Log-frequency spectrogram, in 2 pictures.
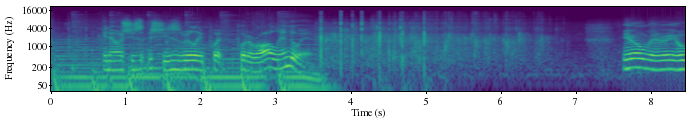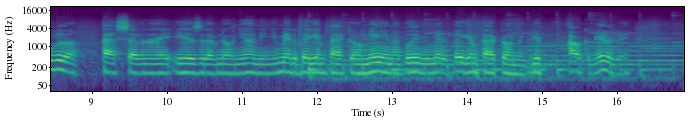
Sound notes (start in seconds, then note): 3.5 applause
